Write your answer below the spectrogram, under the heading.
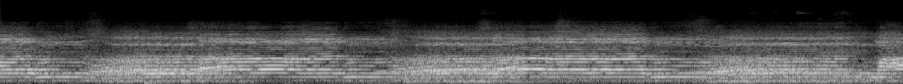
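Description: A Buddhist monk chanting into a microphone: one male voice in long phrases, each ending on a held note, with short breaks between them.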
